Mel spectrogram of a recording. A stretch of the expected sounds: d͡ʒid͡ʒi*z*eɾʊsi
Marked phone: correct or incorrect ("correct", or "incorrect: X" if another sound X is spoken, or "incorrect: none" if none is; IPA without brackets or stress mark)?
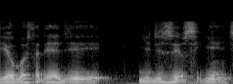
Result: correct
